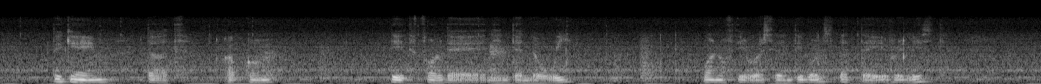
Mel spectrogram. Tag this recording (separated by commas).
Speech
